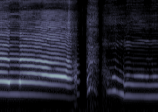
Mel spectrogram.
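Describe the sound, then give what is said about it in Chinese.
A child bursting into tears gives a long, high, wavering wail, then a brief choked sob and a lower, drawn-out cry that trails off. “种子全都掉了。妙妙大哭起来。”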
